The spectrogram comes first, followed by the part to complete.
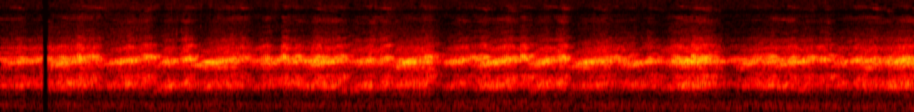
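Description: Many frogs call together in a continuous, pulsing trill, their voices merging into one unbroken chorus. The sound stays level and busy throughout, with no other noises standing out.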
